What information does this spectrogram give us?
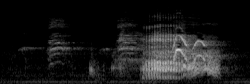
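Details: Male Double Yellow-headed Amazon parrot indoors, reacting to his own recorded voice: soft short calls build into a loud, grating squawk laced with looping whistled tones, over a faint low hum.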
